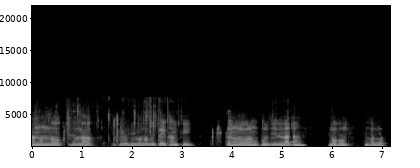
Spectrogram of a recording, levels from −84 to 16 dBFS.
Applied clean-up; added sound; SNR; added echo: neural mask model Resemble Enhance denoiser.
